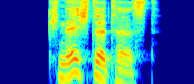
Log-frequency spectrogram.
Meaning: inflection of knechten: 1. second-person singular preterite 2. second-person singular subjunctive II
- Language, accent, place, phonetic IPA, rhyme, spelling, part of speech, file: German, Germany, Berlin, [ˈknɛçtətəst], -ɛçtətəst, knechtetest, verb, De-knechtetest.ogg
